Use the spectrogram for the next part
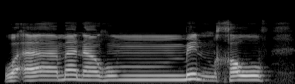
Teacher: میم کے بعد دوسرا میم تو غنہ کریں گے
